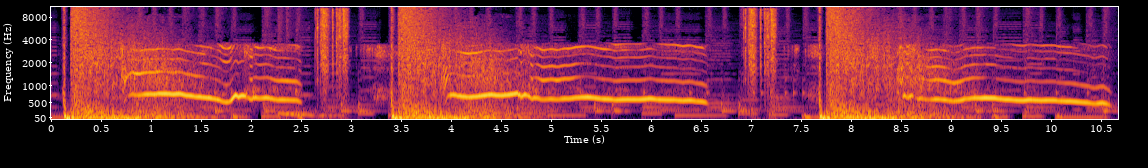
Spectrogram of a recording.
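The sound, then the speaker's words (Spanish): Three loud gunshot blasts spaced a few seconds apart, each followed at once by a long, wavering, high-pitched howl that fades out before the next shot. “Y no te doy otro nomás porque me quedan pocas balas.”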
